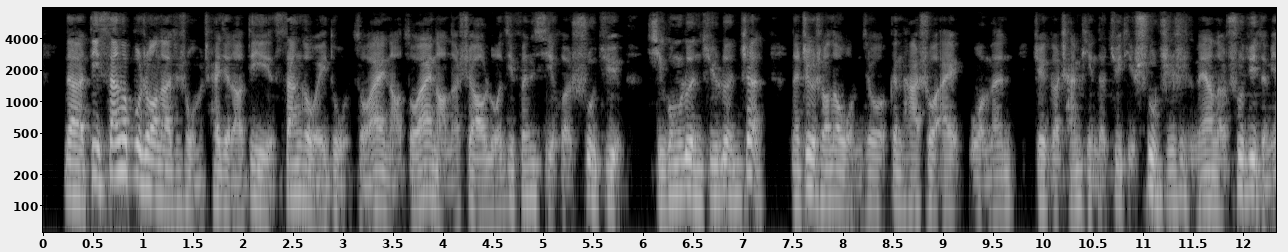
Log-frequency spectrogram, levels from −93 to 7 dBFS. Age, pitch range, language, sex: 30-49, 105-135 Hz, Chinese, male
